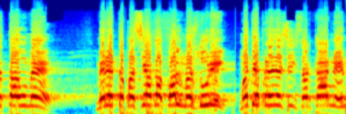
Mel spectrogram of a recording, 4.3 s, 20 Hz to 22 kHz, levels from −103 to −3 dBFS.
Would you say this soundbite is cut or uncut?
cut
